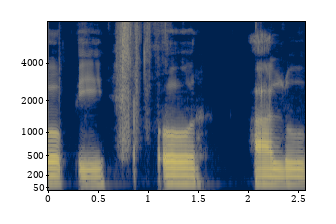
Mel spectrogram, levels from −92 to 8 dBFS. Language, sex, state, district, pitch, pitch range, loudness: Hindi, male, Bihar, Supaul, 100 Hz, 95-100 Hz, -20 LUFS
